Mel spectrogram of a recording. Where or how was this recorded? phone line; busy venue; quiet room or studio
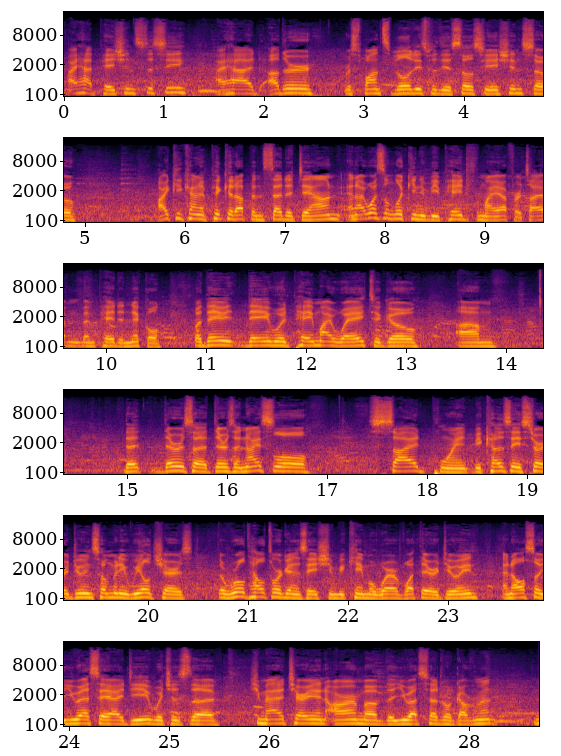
busy venue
